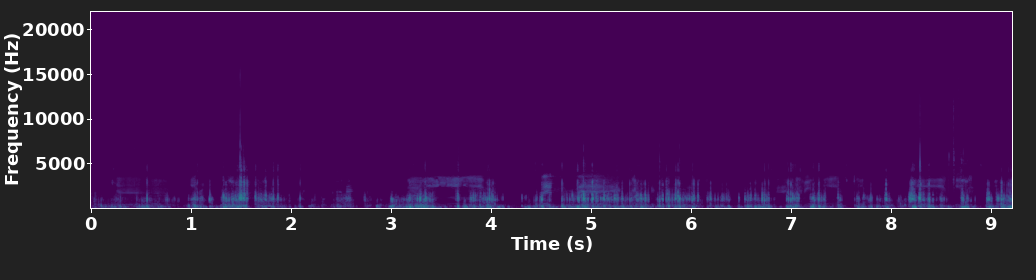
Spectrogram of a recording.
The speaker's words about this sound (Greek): τώρα δεν σε ακούμε καθόλου. Μάλλον φυσάει κιόλα. Ε, είναι ο αέρα, ναι.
